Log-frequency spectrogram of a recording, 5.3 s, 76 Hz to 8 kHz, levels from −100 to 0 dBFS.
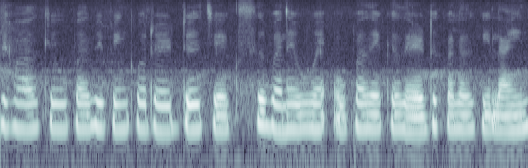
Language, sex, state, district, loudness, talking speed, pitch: Hindi, female, Chhattisgarh, Rajnandgaon, -15 LUFS, 205 wpm, 215 Hz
